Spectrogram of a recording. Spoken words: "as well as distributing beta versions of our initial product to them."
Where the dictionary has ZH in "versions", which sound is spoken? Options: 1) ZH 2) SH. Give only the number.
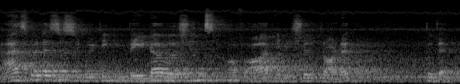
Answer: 2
